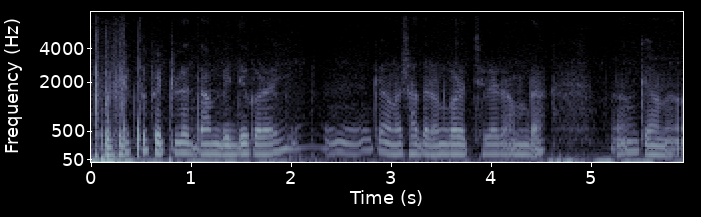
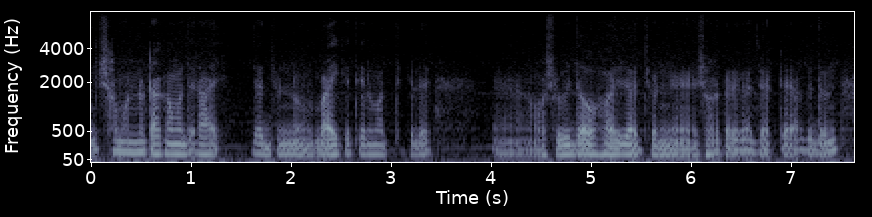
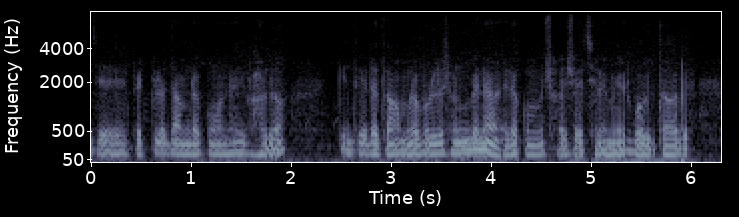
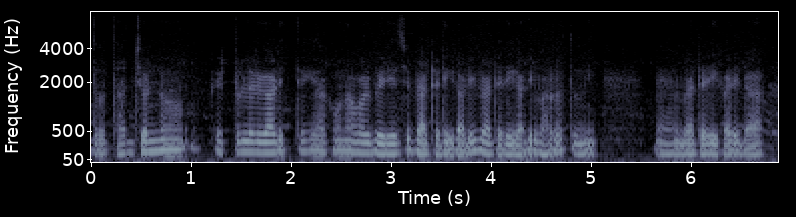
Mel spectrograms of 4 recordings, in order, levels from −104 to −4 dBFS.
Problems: background sounds at intervals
